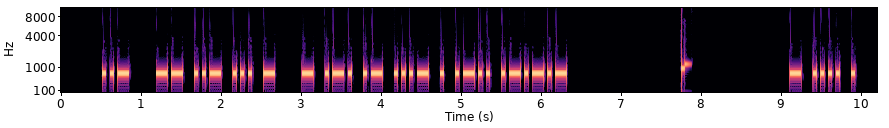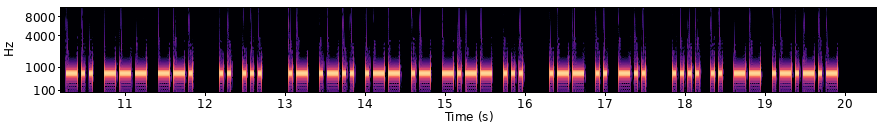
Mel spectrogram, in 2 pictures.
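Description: Steady Morse code at about 25 words per minute: a single mid-pitched tone keyed into rapid dots and dashes, with a short pause and a brief click partway through.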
